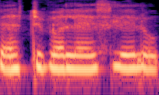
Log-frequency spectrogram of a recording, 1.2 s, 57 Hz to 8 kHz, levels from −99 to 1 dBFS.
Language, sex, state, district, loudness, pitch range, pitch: Hindi, female, Uttar Pradesh, Deoria, -12 LUFS, 225-235 Hz, 230 Hz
